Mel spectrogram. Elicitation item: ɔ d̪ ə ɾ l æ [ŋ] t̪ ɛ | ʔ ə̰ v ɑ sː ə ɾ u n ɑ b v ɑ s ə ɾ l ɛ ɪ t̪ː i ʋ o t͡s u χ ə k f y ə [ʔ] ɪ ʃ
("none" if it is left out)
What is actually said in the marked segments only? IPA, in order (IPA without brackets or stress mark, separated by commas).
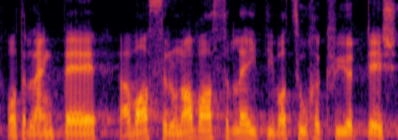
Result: ŋ, t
